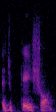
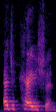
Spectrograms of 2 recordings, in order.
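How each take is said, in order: First: The last syllable is a full 'shawn'. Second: The last syllable is a reduced 'shun'. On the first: The speaker calls it wrong. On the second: The speaker calls it right.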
